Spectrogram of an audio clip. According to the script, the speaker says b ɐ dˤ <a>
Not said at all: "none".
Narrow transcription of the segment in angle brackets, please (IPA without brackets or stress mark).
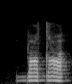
ɐ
